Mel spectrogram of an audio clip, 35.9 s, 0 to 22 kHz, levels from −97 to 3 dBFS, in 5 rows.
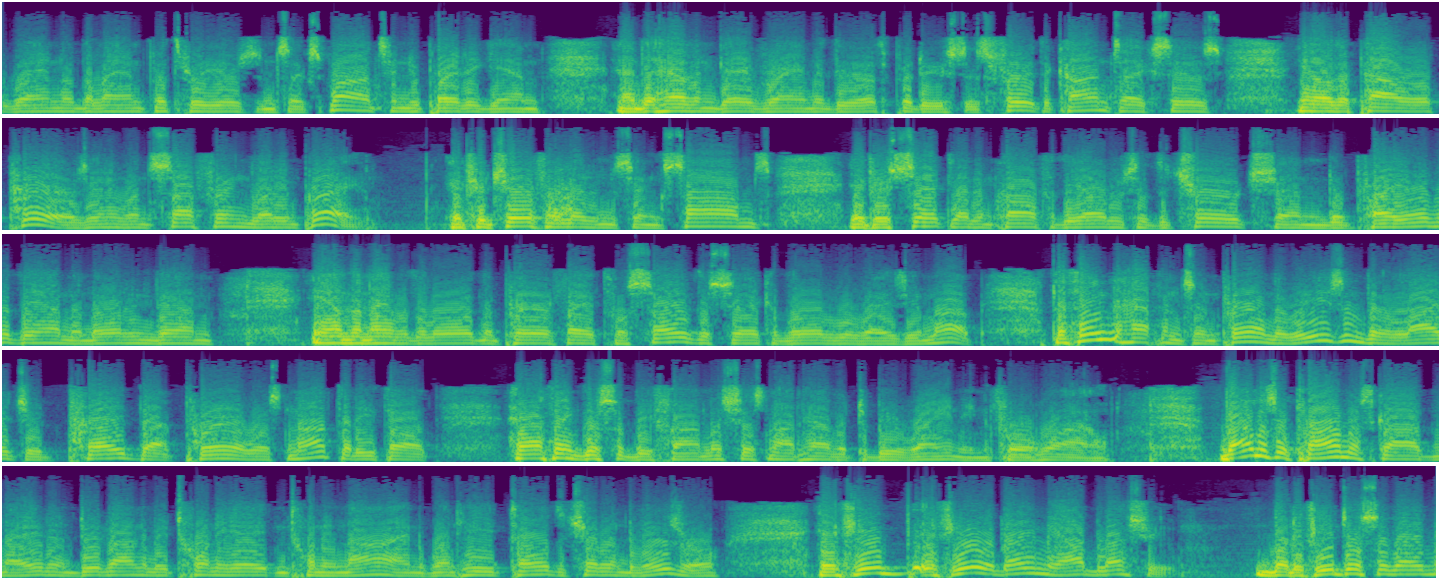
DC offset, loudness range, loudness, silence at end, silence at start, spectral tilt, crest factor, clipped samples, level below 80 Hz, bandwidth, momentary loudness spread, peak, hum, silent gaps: under 0.1%; 2 LU; -11 LUFS; 0 s; 0 s; -5 dB/octave; 12 dB; 0.3%; -36 dBFS; 16 kHz; 7 LU; 0 dBFS; none; none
